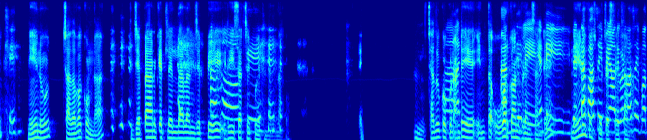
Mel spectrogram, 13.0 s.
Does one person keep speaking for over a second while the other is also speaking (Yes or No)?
Yes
